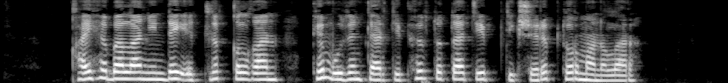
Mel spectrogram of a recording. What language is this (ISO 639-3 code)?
bak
